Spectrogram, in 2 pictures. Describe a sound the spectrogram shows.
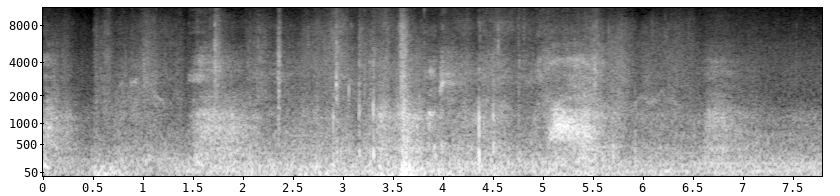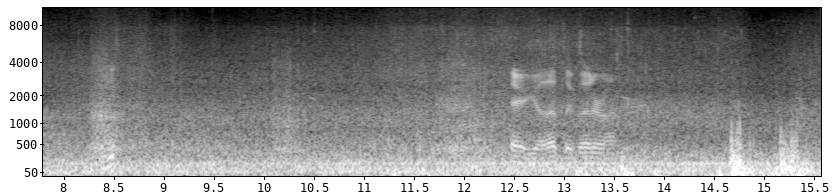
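Wind buffets a microphone outdoors with a low rumble.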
